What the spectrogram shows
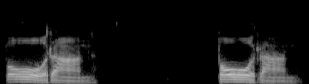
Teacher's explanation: The O becomes longer, and the A also, I think, a little bit longer, and the R becomes shorter, or at least not so stressed.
